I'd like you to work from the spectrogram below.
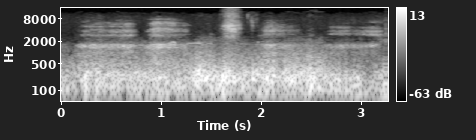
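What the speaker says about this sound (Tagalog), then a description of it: "Hinihingal ako" Heavy, breathy panting from a hiker climbing Mt. Olis in cold mountain air, steady ragged breaths close to the mic with wind rushing across it.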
